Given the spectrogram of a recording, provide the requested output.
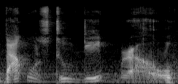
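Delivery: hammed-up throat-cut victim voice; choking victim. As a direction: play the wounded man holding his neck. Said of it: "he's, like, holding his neck like".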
